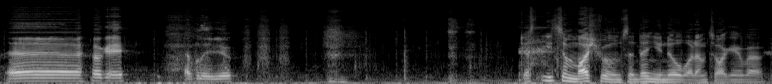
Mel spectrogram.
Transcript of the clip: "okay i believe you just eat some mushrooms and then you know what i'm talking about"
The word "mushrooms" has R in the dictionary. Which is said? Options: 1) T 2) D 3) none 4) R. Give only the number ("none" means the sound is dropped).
4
